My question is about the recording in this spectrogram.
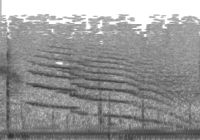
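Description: A single gliding tone falling steadily in pitch over about a second and a half, an edited-in sound effect, over steady low background music.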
